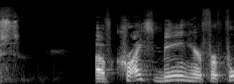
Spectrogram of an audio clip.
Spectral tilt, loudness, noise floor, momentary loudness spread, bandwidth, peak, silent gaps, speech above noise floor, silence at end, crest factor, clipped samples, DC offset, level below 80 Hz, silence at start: -3.5 dB/octave; -19 LUFS; -61 dBFS; 6 LU; 15.5 kHz; 0 dBFS; none; 43 dB; 0 s; 20 dB; under 0.1%; under 0.1%; -68 dBFS; 0 s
